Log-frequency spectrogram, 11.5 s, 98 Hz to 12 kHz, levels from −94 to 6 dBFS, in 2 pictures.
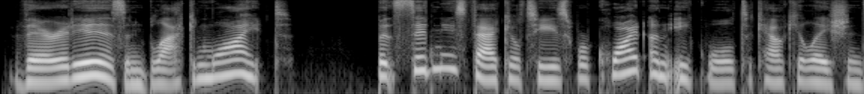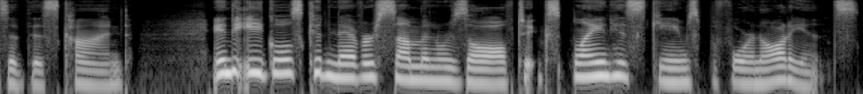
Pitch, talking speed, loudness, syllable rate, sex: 215 Hz, 160 wpm, -20 LUFS, 5.3 syllables/s, female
